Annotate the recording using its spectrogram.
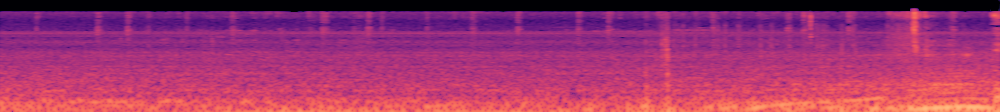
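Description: Low, steady rumble of a car heard from inside its cabin.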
